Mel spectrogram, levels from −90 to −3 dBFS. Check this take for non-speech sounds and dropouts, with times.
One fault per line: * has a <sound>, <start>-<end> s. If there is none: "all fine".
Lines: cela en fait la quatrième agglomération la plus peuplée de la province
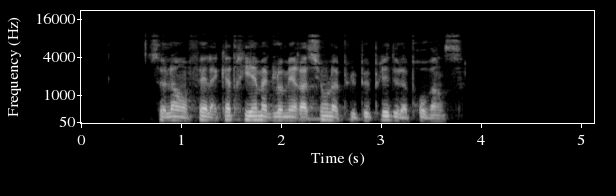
all fine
